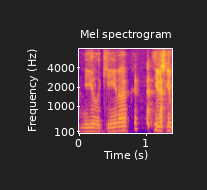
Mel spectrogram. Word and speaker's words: Ntilikina: Ntilikina. – Ntilikina.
